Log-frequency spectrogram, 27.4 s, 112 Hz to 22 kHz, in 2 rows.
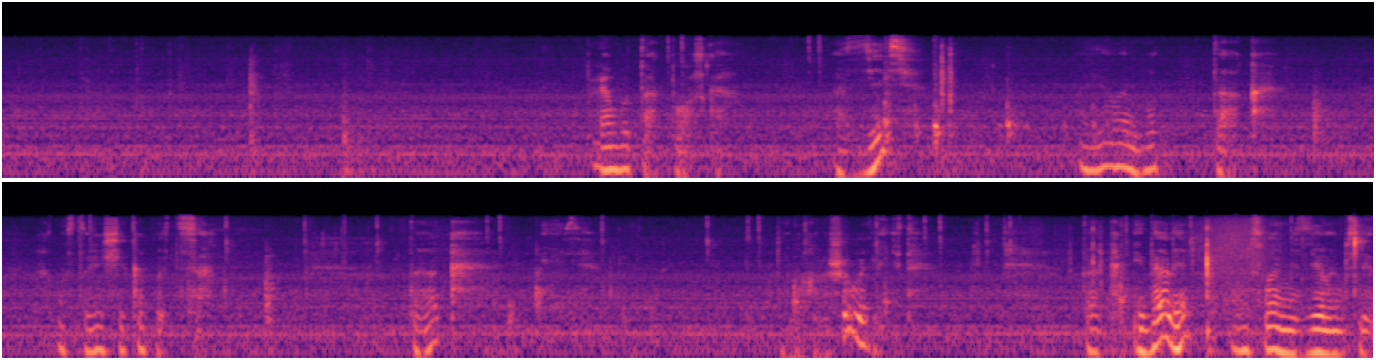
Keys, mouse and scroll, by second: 8.0 click, 9.4 g, 15.0-16.1 middle drag, 16.1-16.7 scroll down 1, 16.7-18.5 middle drag, 18.5 click, 19.7-21.1 middle drag, 21.1 click, 21.7-22.9 middle drag, 22.9 click, 23.5 middle click, 24.1-25.0 scroll up 2, 25.0-26.6 shift+middle drag, 26.6 click.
